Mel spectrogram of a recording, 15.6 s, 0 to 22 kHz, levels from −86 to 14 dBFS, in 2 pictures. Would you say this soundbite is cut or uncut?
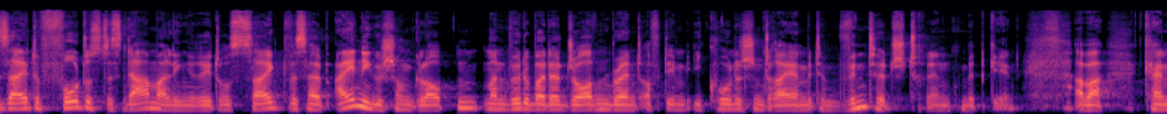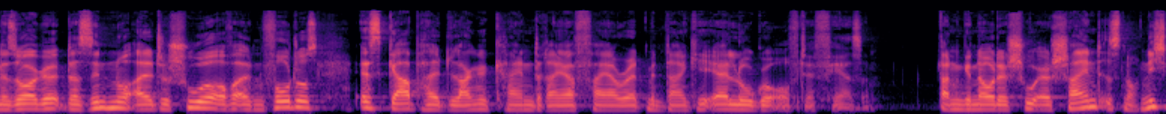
uncut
